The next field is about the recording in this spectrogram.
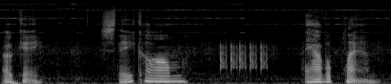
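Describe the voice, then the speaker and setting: A man's voice: medium pitch, animated, takes it slowly, noisy background. A man voicing an earnest, sweet, anxious and lovestruck character from a visual novel game. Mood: flustered. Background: background music.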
